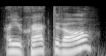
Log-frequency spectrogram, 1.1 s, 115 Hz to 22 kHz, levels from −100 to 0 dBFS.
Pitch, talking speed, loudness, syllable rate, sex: 190 Hz, 280 wpm, -14 LUFS, 7.4 syllables/s, male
